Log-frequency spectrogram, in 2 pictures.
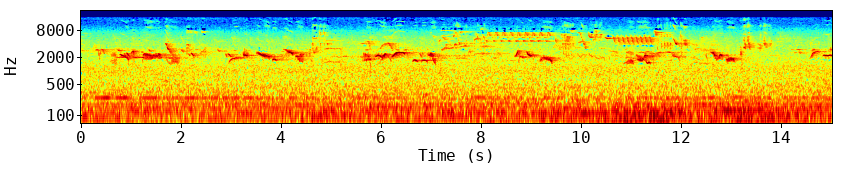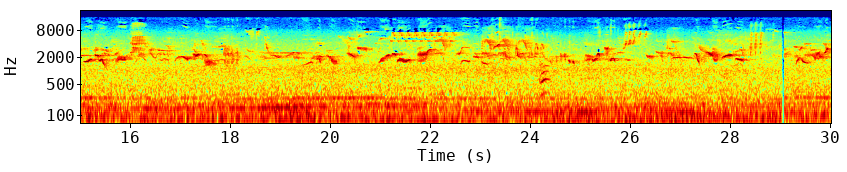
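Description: Several birds chirping and singing at once, a dense mix of short rising and falling whistled notes, with a fast high trill twice, about 8 and 21 seconds in, over a faint steady low hum.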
